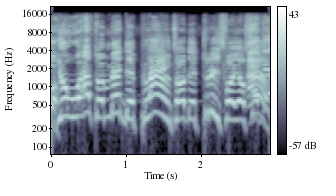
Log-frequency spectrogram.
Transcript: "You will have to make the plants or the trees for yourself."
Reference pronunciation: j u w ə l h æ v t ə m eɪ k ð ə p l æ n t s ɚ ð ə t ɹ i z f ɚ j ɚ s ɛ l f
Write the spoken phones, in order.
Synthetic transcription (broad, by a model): j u w ə l h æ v t ə m eɪ k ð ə p l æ n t ɔ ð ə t ɹ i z f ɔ j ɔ s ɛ l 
